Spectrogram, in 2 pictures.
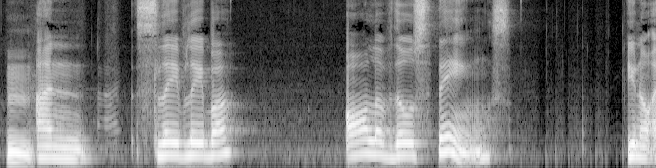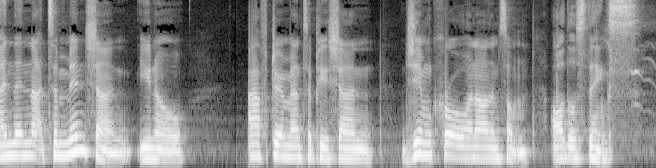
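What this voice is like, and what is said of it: Jamaican accent, patois. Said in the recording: “I'm using more of my Jamaican accent lately, and you know, speaking patois”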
